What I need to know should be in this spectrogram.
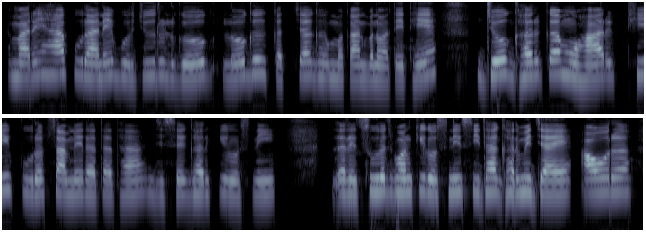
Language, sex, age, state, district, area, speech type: Hindi, female, 30-45, Uttar Pradesh, Bhadohi, rural, spontaneous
